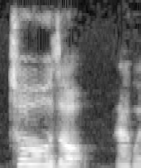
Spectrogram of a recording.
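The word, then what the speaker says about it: 長女: 초조라고 읽고요. 뜻은 장녀 혹은 맏딸이란 뜻이 되겠습니다. 다음으로 차녀라고 쓰여 있으면 한자로는 지조라고 읽으시면 되겠고요.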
